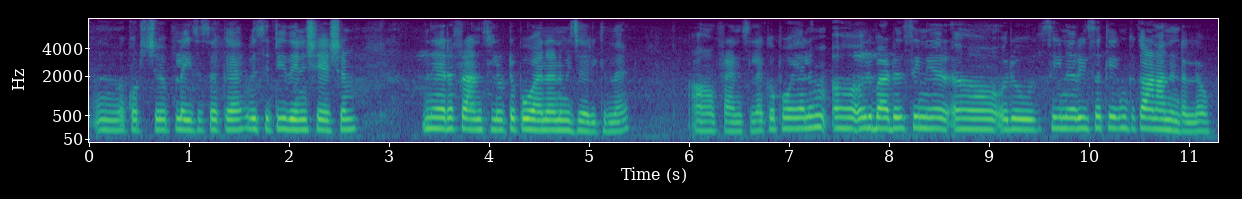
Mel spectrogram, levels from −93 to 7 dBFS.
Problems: none marked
